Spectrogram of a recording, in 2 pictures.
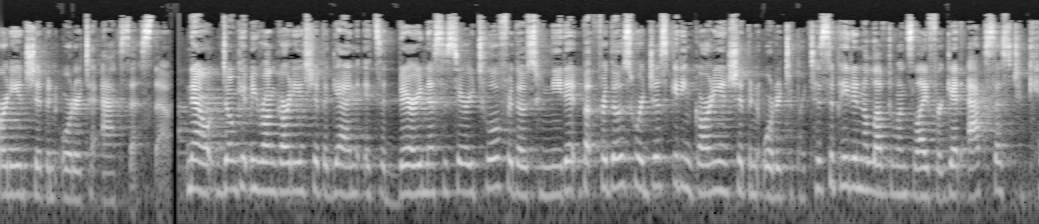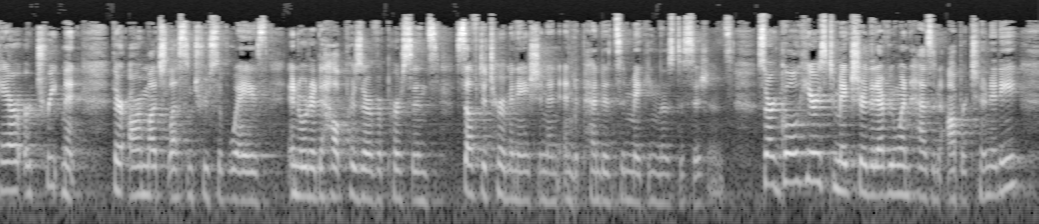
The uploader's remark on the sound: This episode was recorded at our recent conference entitled Getting Real About Health Care for All. An outstanding panel at the conference asked the question Can We Make Health Care Inclusive?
